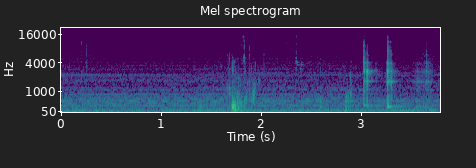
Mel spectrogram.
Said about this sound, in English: Let's get the water bottle out here. We'll take a little drink.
